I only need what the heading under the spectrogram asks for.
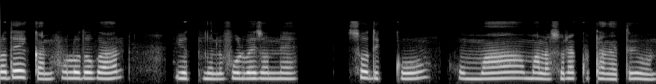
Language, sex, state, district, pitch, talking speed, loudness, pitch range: Chakma, female, Tripura, Unakoti, 275 Hz, 130 wpm, -15 LUFS, 265-285 Hz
